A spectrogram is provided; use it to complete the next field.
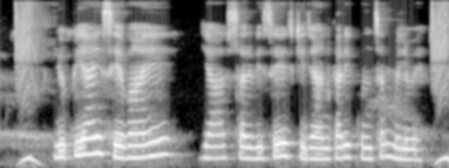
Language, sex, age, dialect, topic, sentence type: Magahi, female, 18-24, Northeastern/Surjapuri, banking, question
